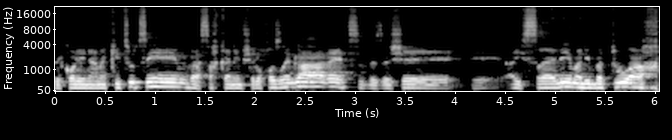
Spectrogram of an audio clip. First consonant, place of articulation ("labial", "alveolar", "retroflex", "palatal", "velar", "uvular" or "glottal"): alveolar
